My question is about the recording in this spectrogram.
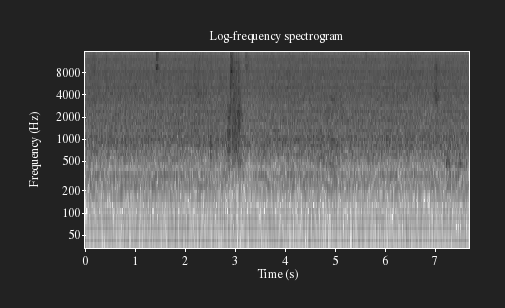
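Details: Oil burner (previously tripping out) running as a two-pipe system, heated oil mixing with cold returning oil: steady, even roar of flame and fan with no pulsing, rumbling or sputter; normal, clean firing.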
